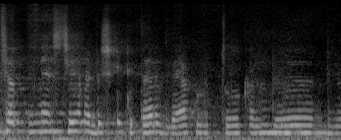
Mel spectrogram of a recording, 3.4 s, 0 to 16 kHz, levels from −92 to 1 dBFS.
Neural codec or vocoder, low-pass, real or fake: codec, 32 kHz, 1.9 kbps, SNAC; 14.4 kHz; fake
